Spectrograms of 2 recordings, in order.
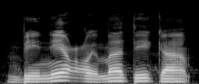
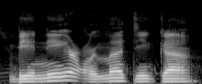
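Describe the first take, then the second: No difference in how they are said.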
